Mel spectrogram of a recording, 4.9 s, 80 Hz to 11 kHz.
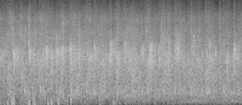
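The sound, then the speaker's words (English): A room full of people clapping steadily at the Motherwell and Wishaw 2019 general election hustings, applauding ASLEF Motherwell and North Lanarkshire Trade Union Council; a dense crackle of many hands at an even level from start to finish with no voices breaking through. “So a round of applause for them, that would be brilliant.”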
